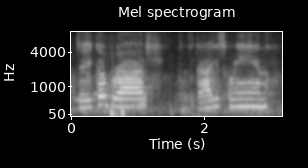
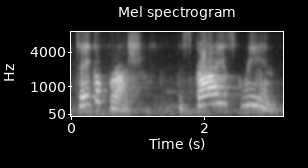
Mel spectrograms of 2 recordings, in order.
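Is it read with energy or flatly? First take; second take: flatly; energy. First: It is read flatly, without energy. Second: It is read with lively energy.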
